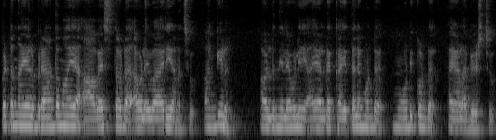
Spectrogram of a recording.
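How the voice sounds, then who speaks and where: Brief: woman narrating a novel aloud, low voice, mellow, steady and calm. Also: brisk, hardly any pauses. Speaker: novel reader.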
